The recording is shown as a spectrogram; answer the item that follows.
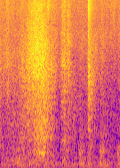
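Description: Faint handling of a plastic cooler on a plywood shelf: a soft scuff about half a second in, then a single small click near the end.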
